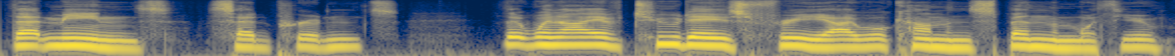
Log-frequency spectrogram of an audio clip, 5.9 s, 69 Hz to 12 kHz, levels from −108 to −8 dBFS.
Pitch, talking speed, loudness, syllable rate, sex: 170 Hz, 195 wpm, -17 LUFS, 4.1 syllables/s, male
